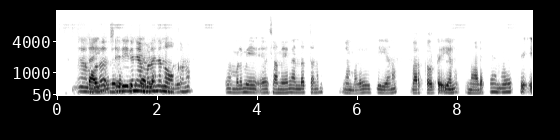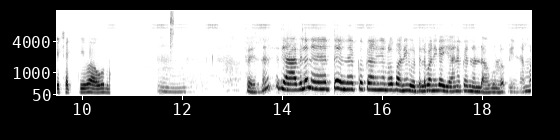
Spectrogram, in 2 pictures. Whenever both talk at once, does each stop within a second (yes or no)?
no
